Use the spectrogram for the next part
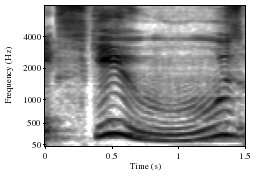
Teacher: the Z and the s in excuse It's the vowel because when we say excuse we have a full oo vowel with a lot of w before the Z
